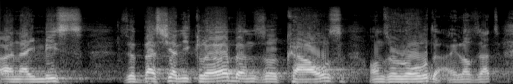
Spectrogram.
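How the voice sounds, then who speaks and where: Amid noticeable background noise and audible room echo, a man speaks at a fairly slow pace with a strong French accent. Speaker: city nightlife policy official. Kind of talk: conference talk. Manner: halting, many fillers.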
